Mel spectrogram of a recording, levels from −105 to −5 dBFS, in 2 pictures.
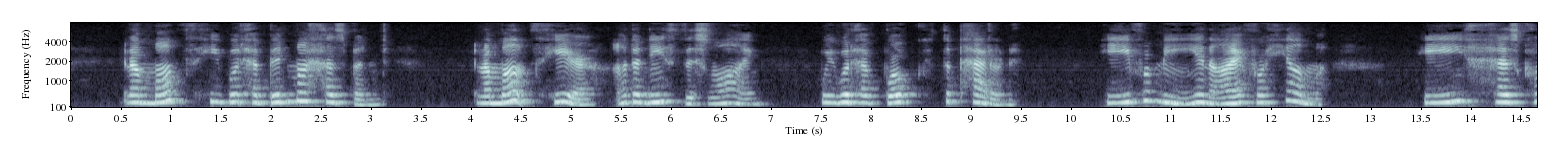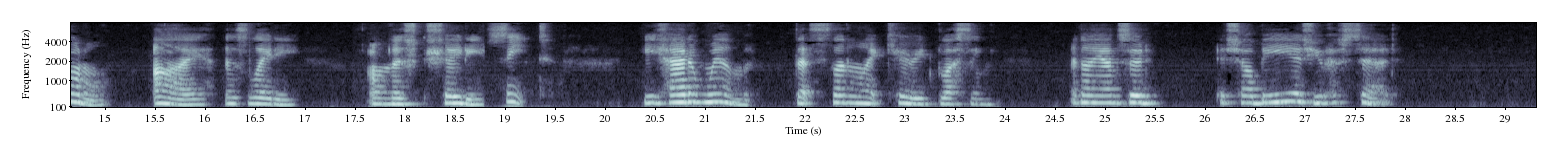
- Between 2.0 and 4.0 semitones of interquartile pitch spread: Yes, average, 3.5 semitones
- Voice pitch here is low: No, high, 245 Hz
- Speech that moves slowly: Yes, slow, 115 wpm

